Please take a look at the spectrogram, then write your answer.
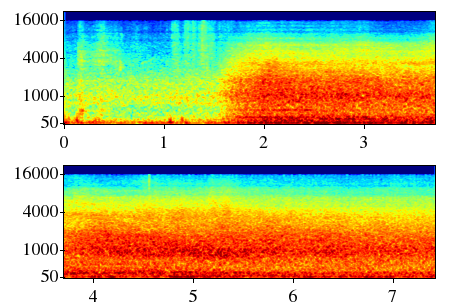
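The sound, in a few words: road traffic in a traffic jam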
